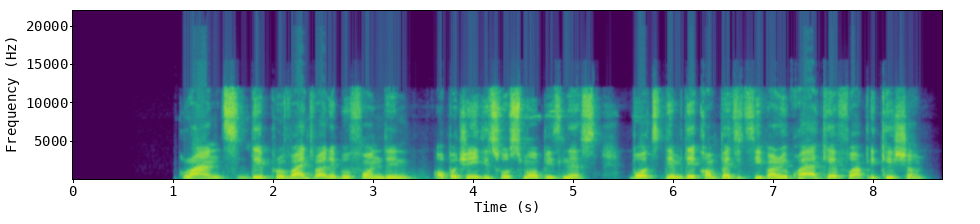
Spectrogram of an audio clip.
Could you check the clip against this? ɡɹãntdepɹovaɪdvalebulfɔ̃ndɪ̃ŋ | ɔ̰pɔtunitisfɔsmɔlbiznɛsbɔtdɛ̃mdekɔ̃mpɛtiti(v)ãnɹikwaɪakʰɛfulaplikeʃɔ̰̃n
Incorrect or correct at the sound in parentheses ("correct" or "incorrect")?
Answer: correct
